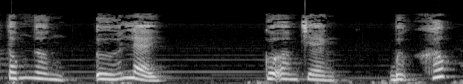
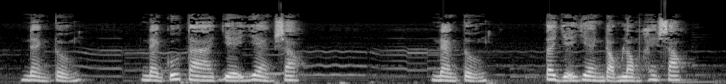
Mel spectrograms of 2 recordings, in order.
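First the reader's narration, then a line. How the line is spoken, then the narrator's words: Half crying, half laughing. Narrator (Vietnamese): dở khóc dở cười, nói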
